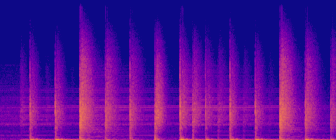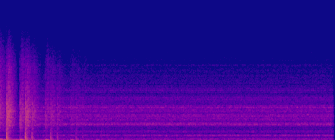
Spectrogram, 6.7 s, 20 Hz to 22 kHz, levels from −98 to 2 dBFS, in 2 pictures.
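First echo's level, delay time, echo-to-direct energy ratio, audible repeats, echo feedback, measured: -11.0 dB, 0.253 s, -10.0 dB, 4, 45%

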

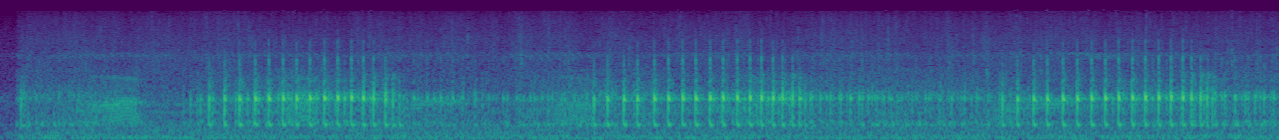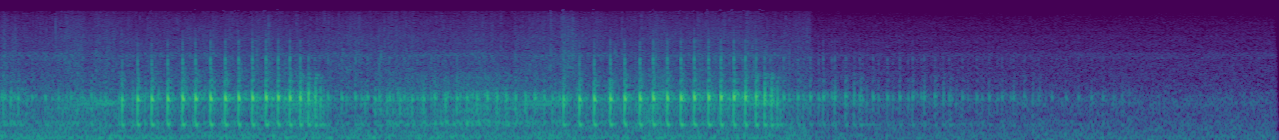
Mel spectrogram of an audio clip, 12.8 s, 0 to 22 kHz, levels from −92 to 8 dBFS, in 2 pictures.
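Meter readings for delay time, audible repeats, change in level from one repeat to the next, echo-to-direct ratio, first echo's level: 0.447 s, 4, -4.5 dB, -14.0 dB, -15.5 dB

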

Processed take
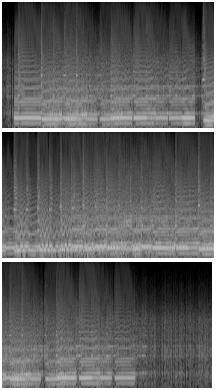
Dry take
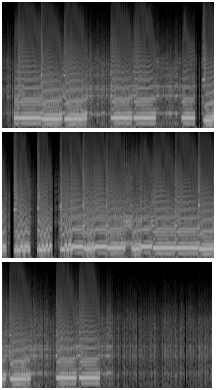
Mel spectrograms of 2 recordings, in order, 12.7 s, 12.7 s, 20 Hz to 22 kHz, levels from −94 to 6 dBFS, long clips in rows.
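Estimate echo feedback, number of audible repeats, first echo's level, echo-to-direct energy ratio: no steady repeat, 1, -4.5 dB, -4.5 dB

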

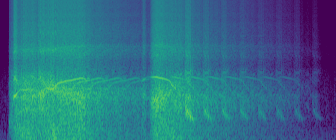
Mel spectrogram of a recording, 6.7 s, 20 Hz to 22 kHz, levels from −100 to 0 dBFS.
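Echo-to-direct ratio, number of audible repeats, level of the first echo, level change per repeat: -8.0 dB, 6, -10.0 dB, -4.5 dB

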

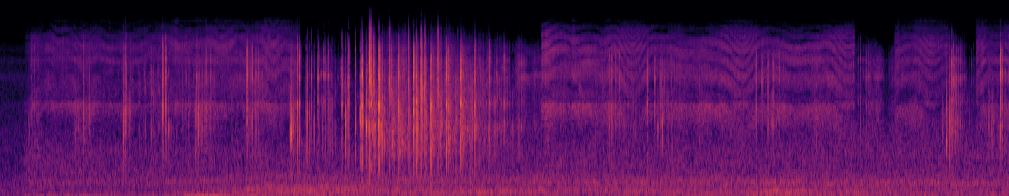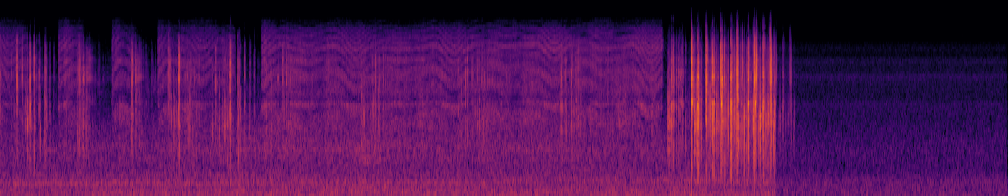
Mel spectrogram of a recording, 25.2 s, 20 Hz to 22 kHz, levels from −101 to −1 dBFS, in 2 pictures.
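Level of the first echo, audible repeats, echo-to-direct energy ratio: -23.0 dB, 1, -23.0 dB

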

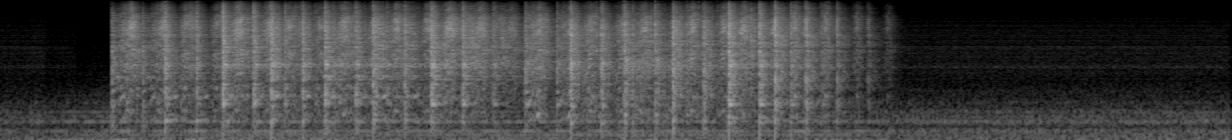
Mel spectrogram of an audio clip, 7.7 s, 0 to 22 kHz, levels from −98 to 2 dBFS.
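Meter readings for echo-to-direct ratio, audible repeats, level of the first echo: -3.0 dB, 3, -3.5 dB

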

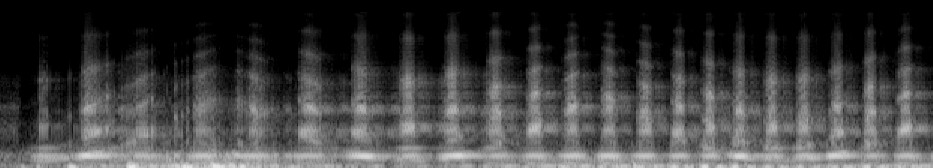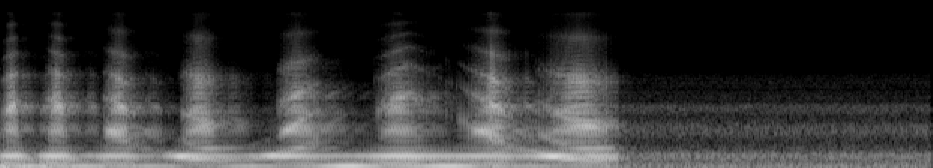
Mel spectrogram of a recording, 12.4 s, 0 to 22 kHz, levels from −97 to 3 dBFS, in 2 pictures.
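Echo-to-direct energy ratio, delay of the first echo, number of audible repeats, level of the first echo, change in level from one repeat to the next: -20.0 dB, 79 ms, 2, -20.0 dB, -13.0 dB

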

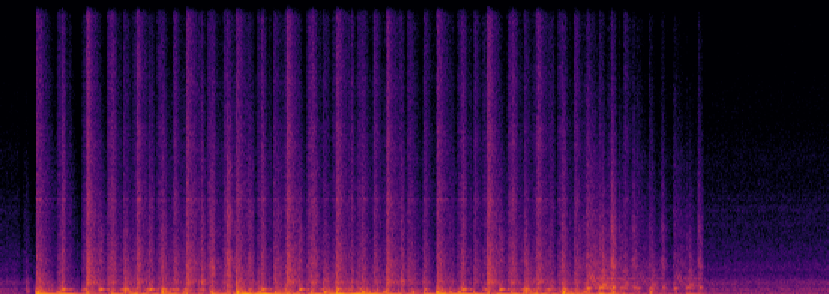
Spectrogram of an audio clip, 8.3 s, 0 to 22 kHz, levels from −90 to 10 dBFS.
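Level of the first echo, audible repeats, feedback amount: -16.0 dB, 4, no steady repeat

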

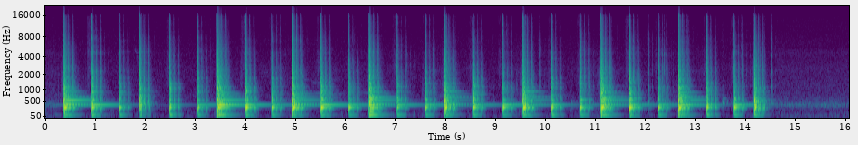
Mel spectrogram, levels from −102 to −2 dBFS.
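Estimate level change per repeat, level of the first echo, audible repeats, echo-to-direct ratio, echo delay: -6.5 dB, -16.0 dB, 2, -15.0 dB, 85 ms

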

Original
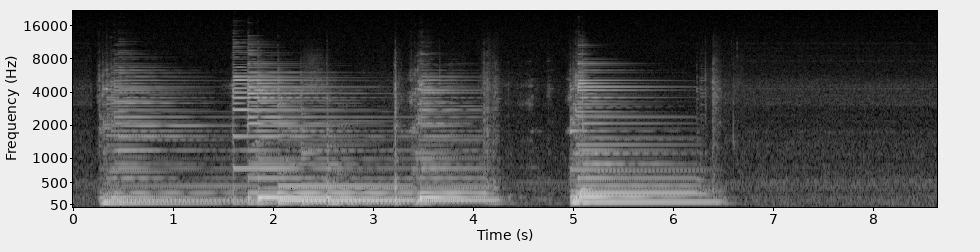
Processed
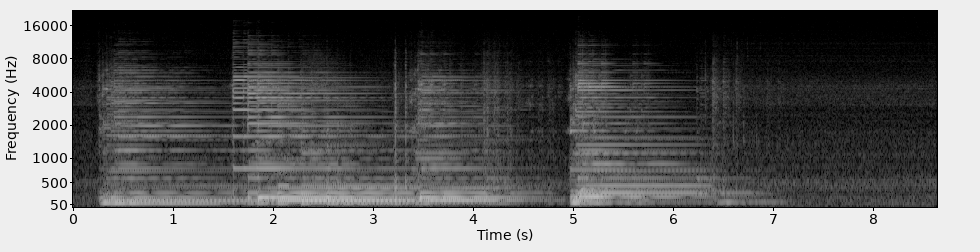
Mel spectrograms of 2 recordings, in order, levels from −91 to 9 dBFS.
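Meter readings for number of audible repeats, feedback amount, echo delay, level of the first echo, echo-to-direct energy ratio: 4, no steady repeat, 0.104 s, -4.0 dB, -2.5 dB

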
